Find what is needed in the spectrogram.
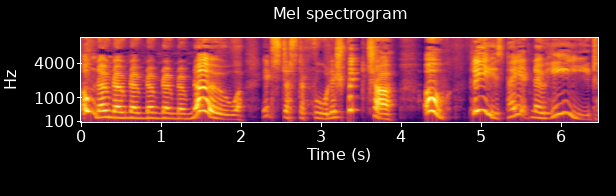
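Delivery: very loud, rattled and flustered voice. A girl asks to see an old photograph and a man refuses: flustered. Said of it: "Mr. Stink was becoming increasingly flustered".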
